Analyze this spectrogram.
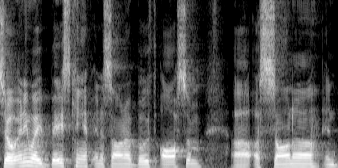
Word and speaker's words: Asana: also another cool one um also free like asana so you could check those out a s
